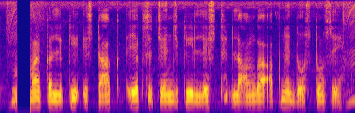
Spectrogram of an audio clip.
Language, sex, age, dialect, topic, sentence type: Hindi, male, 18-24, Marwari Dhudhari, banking, statement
